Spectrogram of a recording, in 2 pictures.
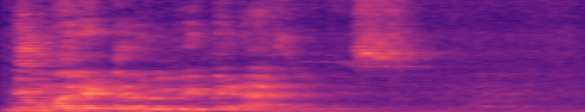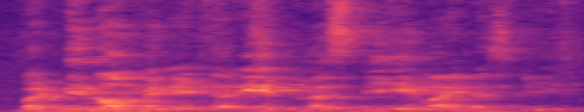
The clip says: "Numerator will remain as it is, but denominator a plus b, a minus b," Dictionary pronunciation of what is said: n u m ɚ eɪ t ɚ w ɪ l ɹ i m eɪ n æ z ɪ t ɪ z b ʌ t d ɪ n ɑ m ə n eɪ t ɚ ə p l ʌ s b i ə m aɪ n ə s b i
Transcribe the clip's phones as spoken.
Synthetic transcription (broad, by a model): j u m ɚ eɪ t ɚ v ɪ l ɹ i m eɪ n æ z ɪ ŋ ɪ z b ʌ t d ɪ n ɑ m ə n eɪ t ɚ ə p l ʌ s b i ə m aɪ ə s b i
